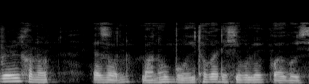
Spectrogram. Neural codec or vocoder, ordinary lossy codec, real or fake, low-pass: codec, 16 kHz, 8 kbps, FreqCodec, smaller model; MP3, 32 kbps; fake; 7.2 kHz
